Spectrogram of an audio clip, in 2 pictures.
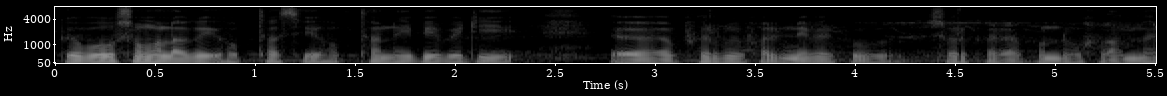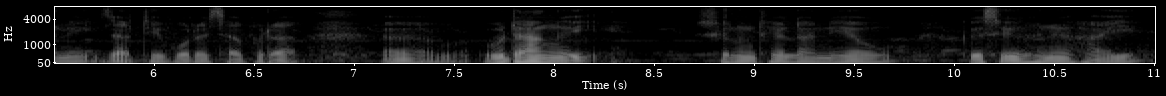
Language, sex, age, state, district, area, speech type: Bodo, male, 45-60, Assam, Baksa, urban, spontaneous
